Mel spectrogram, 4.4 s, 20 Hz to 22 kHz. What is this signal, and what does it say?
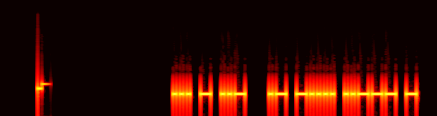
Morse code, heard as a keyed tone, about 34 wpm, 700 Hz. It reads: STU A62T
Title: CWT Exchange 35wpm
